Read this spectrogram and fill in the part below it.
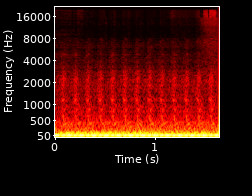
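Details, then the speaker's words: Ford 7.3 diesel truck, very cold start unplugged after sitting in snow: heavy lumpy idle thump about eight beats a second; rough idle, owner suspects gelled fuel, not confirmed. "almost acts like it's the fuel's gelled up on it or something i put 40 dollars in before i parked it that sounds exactly like jailed fuel i bet it is"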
